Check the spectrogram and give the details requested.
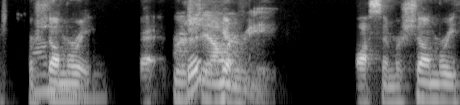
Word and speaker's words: Rochelle: Is it Rochelle? I want to make sure I pronounce it correctly. Rochelle Marie. Rochelle Marie.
